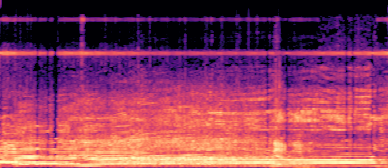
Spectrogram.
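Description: A large crowd at a religious gathering in Shikarpur, Sindh, shouts a slogan back in unison, loud and sustained, a dense roar of many voices bellowing together for several seconds.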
